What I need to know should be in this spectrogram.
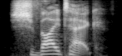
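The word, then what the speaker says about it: Świątek: Say it with me. Iga. – Iga. – Schweitek. – Schweitech. – Wow, hey, Iga Schweitech.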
